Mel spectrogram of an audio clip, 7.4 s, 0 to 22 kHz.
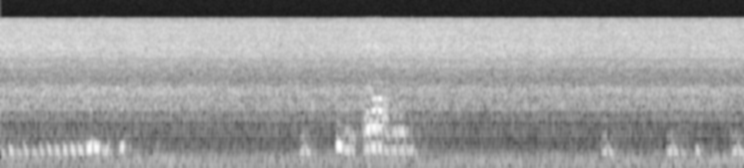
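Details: A black grouse heard from a golden eagle nest camera at 6:37 PM on 8 September 2019 gives a low, rolling, bubbling murmur with a brief louder tonal phrase, over steady wind and a few faint notes.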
